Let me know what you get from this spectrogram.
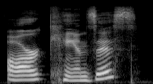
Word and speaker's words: Arkansas: It looks like Arkansas, but the S at the end is silent. So Arkansas.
